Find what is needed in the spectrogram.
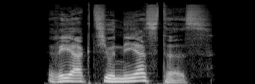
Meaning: strong/mixed nominative/accusative neuter singular superlative degree of reaktionär
- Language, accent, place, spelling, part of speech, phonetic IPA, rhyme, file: German, Germany, Berlin, reaktionärstes, adjective, [ʁeakt͡si̯oˈnɛːɐ̯stəs], -ɛːɐ̯stəs, De-reaktionärstes.ogg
